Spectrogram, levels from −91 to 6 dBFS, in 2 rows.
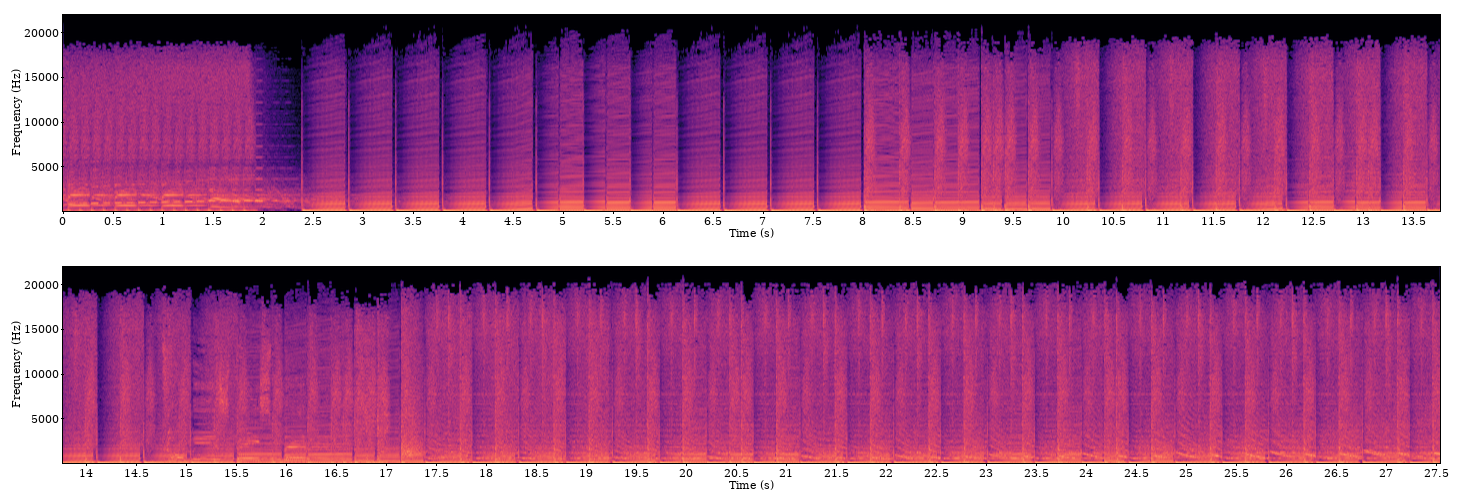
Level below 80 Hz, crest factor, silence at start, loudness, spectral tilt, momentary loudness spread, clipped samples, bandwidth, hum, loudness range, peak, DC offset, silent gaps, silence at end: -20 dBFS; 10 dB; 0 s; -19 LUFS; -4.5 dB/octave; 2 LU; under 0.1%; over 20 kHz; none; 2 LU; -8 dBFS; 0.1%; none; 0 s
